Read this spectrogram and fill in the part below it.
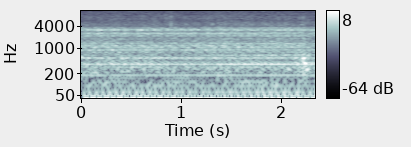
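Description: Inside the cab of a LOVOL M1104 tractor of over 100 hp, the diesel engine runs at about 1200 rpm with a loud, steady, unbroken drone and no voices.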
